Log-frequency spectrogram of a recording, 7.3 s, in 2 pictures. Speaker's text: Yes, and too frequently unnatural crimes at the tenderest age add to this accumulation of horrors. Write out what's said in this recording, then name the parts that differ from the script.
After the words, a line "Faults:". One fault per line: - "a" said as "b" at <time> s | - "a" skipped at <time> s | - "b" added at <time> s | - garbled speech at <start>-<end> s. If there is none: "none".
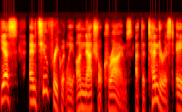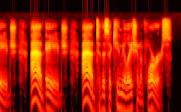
Yes, and too frequently unnatural crimes at the tenderest age add age add to this accumulation of horrors.
Faults:
- "age add" added at 4.5 s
